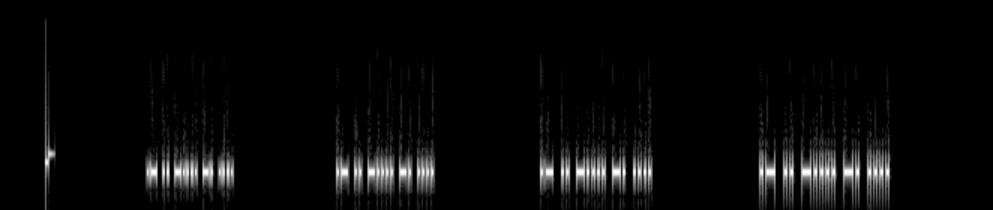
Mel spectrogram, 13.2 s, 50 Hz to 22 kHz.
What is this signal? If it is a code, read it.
Morse code, heard as a keyed tone, about 38 wpm, 700 Hz. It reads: AI6NH AI6NH AI6NH AI6NH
